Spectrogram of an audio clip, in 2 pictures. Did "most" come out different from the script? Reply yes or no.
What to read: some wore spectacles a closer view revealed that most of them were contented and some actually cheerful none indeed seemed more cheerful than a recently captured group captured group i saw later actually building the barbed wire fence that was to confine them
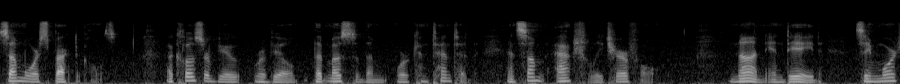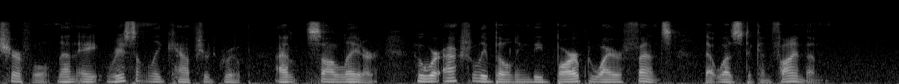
no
